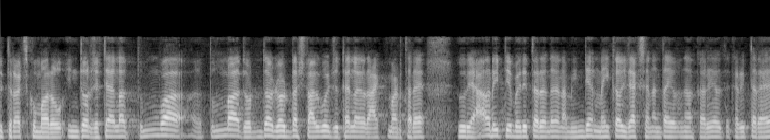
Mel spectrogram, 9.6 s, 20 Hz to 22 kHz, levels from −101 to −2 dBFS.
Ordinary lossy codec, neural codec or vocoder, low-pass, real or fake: none; codec, 16 kHz, 1.1 kbps, Voila-Tokenizer; none; fake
